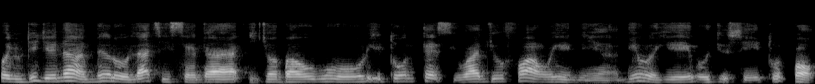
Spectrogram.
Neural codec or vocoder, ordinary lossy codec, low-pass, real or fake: codec, 24 kHz, 1 kbps, SNAC; AAC, 48 kbps; 7.2 kHz; fake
